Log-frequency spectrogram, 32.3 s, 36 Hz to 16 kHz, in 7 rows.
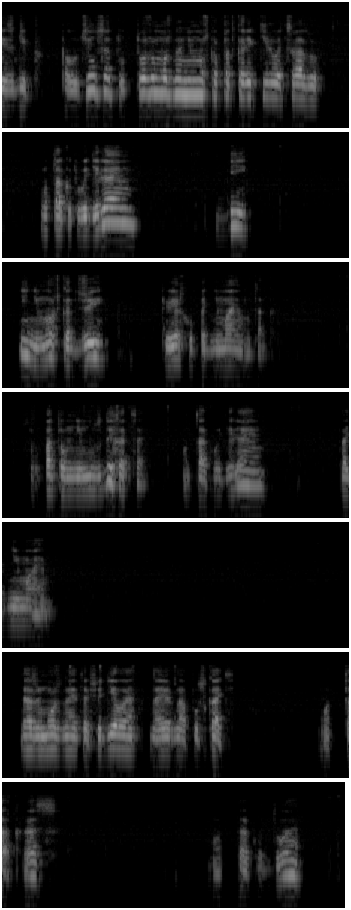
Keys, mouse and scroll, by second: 3.9 middle click, 7.7 b, 9.3 middle click, 11.7 g, 15.4 click, 16.0 click, 17.1 g, 24.5 click, 25.4 click, 26.3 g, 30.0 click, 30.4 g.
